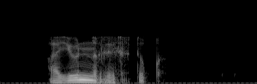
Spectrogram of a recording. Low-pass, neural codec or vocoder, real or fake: 3.6 kHz; none; real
